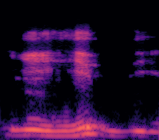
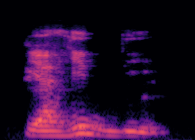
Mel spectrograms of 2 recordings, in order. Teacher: ya-nya dibaca kasroh yihiddi, namun Hafiz dibaca fathah yahiddi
